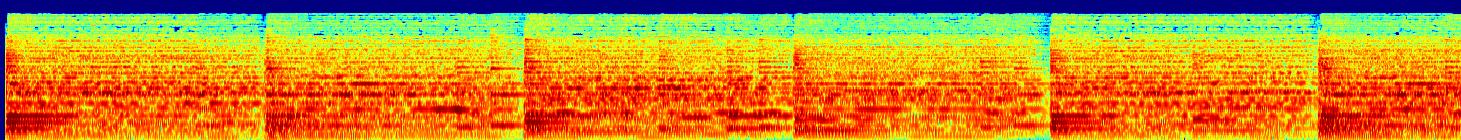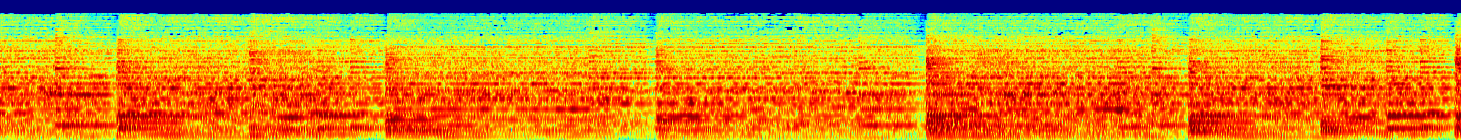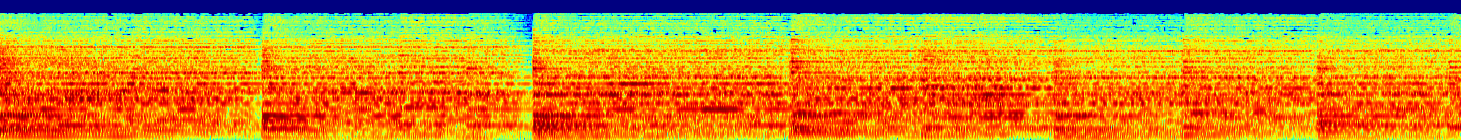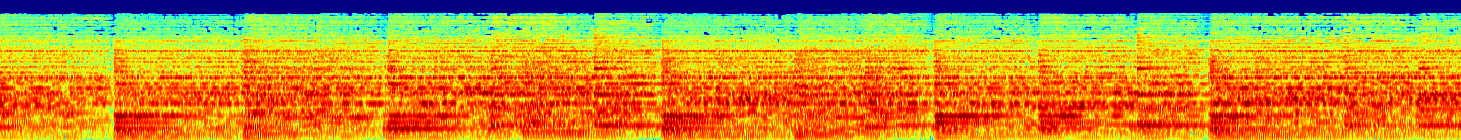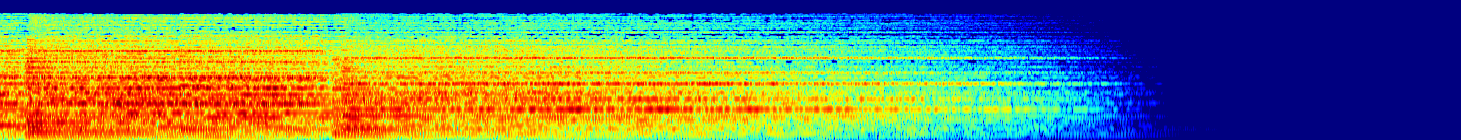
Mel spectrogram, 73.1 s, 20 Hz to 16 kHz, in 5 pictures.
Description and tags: Made in the studio with Logic pro 10 Keys of Life was designed to be apart an epic video game/ movie. The feeling was meant to take you on a journey through an epic moment that was unforgettable.
Chords, strings, Keys, Harmonic, Piano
